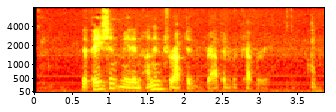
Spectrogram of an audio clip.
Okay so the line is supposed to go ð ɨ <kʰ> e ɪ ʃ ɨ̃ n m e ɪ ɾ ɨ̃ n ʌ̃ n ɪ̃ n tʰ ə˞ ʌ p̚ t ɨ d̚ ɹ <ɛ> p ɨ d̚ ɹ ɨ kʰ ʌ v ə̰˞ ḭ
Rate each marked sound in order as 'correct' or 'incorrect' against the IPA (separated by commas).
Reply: incorrect, incorrect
